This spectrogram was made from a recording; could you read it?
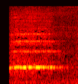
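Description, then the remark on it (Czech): The whistle of a special steam train carrying Masaryk's saloon car, run for the celebrations of T. G. Masaryk's birth, sounds one sustained, loud note that gradually fades, wrapped in a broad rush of hissing steam that carries on after the tone dies away. No one speaks. “Součástí oslav Masarykova narození bylo vypravení zvláštního parního vlaku s Masarykovým saloním vozem.”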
